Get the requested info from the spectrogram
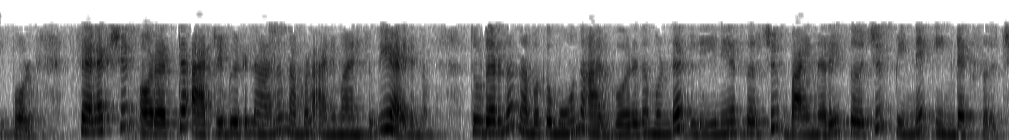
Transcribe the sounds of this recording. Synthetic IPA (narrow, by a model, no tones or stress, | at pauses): ipːo̞ːɭse̞lɐkʂɐno̞rɐtːɐʔaːʈribjuːʈːilaːɳe̞nːɨnɐmːɐɭɐ̰numaːnikʲːuɣɐjaːjiɾunːu | t̪uɽɐrnːɨnɐmukːɨmuːnːɨʔaːlɡo̞ːɾɐðɐmuɳɖɨliːnijɐrseːrt͡ɕːɨbɐjnɐriseːrt͡ɕːɨpinːe̞ʔiɳɖeksɨt͡ɕːɨ̥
